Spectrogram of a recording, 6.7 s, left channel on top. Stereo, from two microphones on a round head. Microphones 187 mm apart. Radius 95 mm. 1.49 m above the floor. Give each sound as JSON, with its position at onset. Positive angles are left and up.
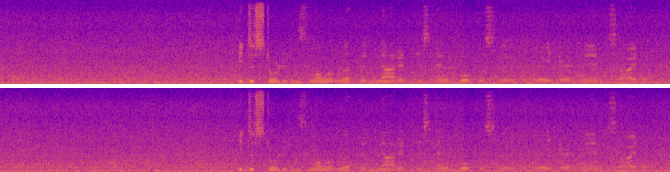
{"t": 2.4, "sound": "a man speaking", "side_deg": 0}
